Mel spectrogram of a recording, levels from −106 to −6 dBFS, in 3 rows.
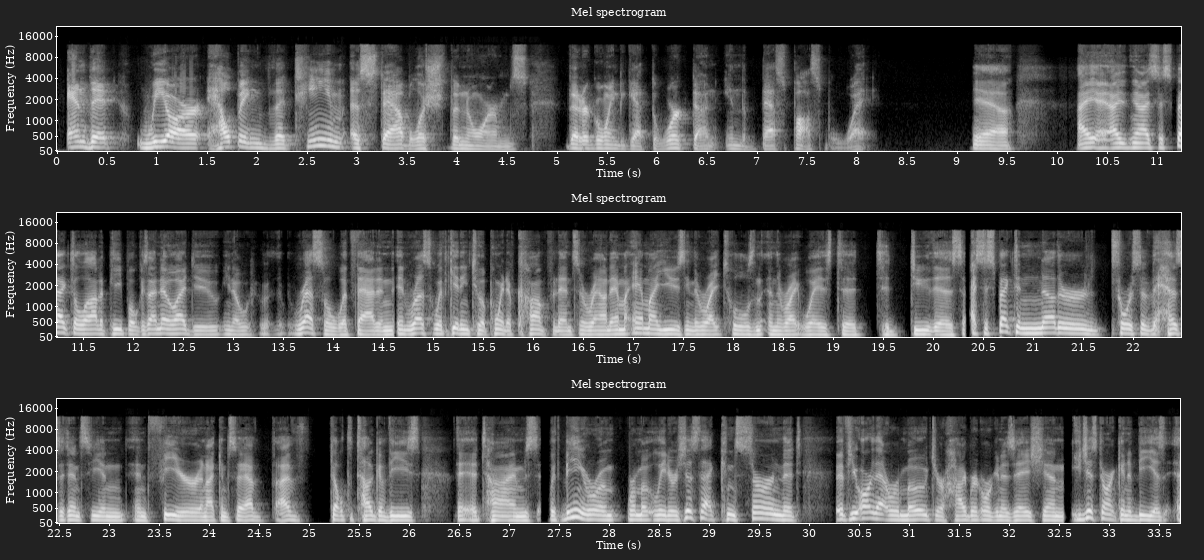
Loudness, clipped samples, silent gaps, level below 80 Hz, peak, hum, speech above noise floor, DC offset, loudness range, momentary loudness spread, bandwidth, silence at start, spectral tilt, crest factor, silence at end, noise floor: -23 LUFS; under 0.1%; none; -64 dBFS; -6 dBFS; none; 62 dB; under 0.1%; 6 LU; 10 LU; 12.5 kHz; 0.1 s; -6 dB/octave; 16 dB; 0 s; -85 dBFS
